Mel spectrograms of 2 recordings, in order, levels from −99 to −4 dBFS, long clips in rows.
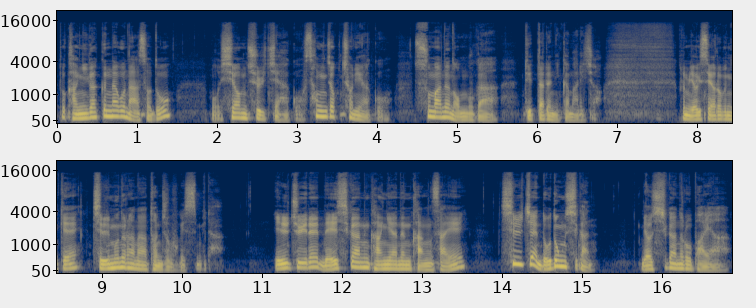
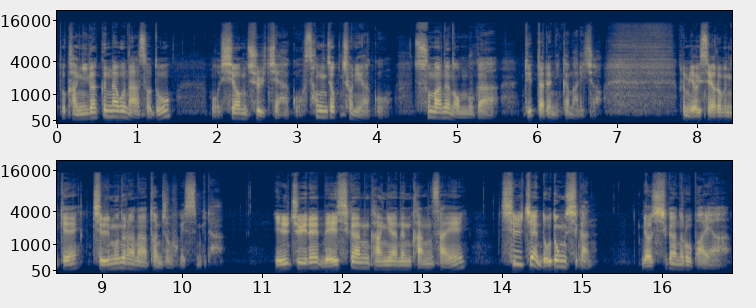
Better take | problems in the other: first | thin; very; fading below 350 Hz

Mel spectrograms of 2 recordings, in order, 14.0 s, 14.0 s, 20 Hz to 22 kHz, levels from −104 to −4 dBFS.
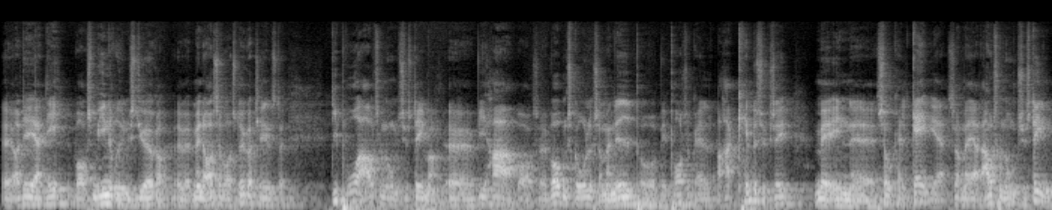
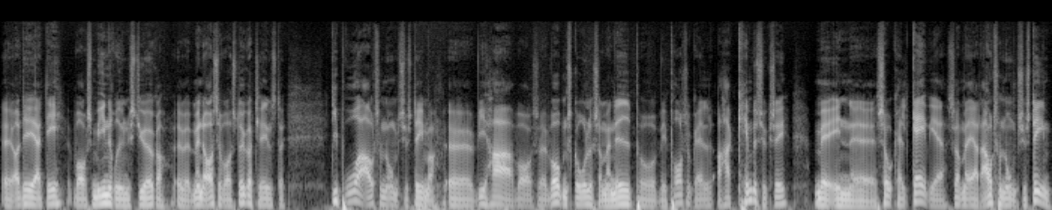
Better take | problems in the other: second | room echo; very slight; dies away in 0.6 s

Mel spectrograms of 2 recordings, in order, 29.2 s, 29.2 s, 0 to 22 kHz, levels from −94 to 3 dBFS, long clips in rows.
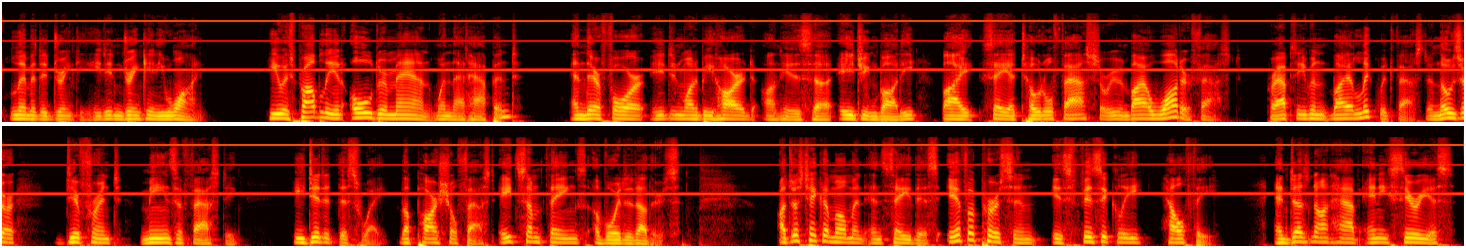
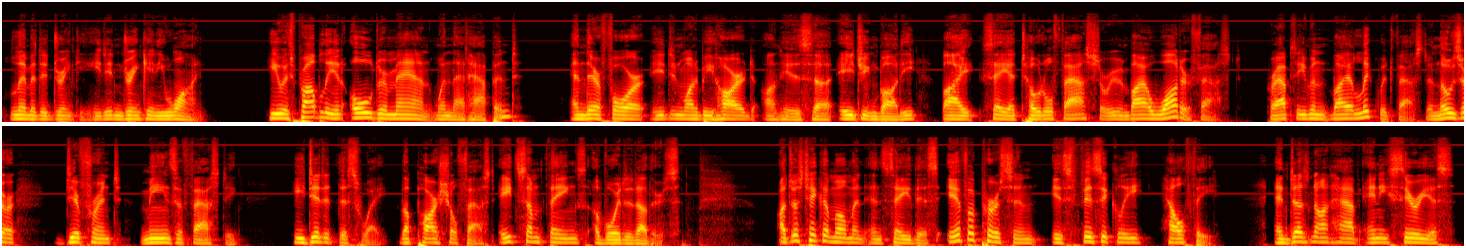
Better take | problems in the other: second | high-pitched whine; loud; throughout; 11.5 kHz, 7 dB below the speech; faint in the second

